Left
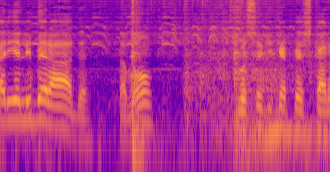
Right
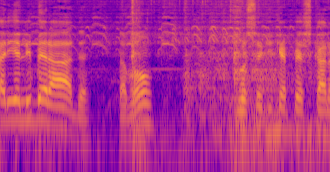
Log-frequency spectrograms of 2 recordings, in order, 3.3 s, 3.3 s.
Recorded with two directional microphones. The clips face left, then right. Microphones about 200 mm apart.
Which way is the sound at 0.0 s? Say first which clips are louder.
Left 3 dB; 30° left (ahead or behind).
